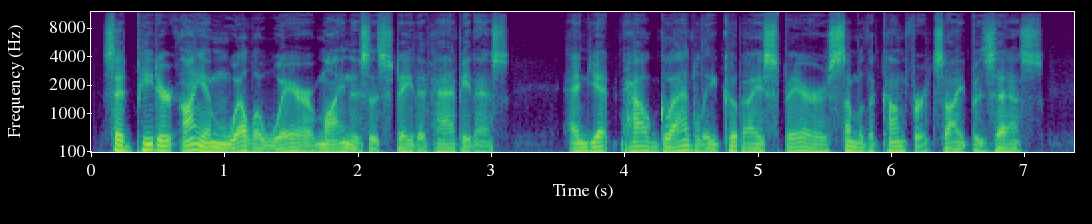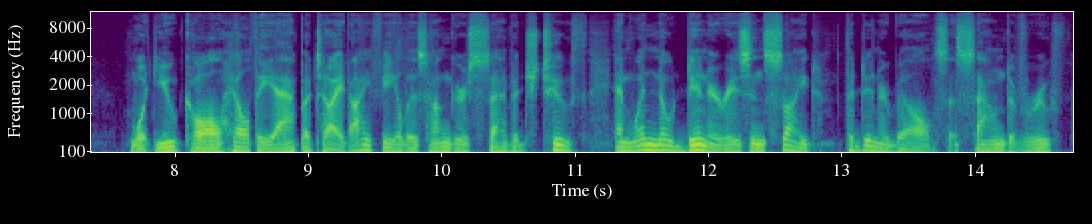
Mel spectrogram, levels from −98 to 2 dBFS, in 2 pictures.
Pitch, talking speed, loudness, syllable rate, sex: 95 Hz, 205 wpm, -19 LUFS, 5.3 syllables/s, male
